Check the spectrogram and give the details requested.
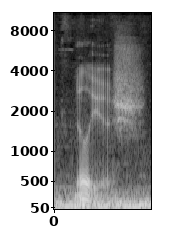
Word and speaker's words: Nihliesh: Inside, am I pronouncing that right? Maybe it's Nihliesh. Nihliesh, yes.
